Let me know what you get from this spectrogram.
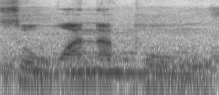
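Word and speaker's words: Suvarnabhumi: So dito tayo sa airport ng Suanapum. Parang iyung spelling niya is suvarnapumi pero you pronounce it as Suanapum airport.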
